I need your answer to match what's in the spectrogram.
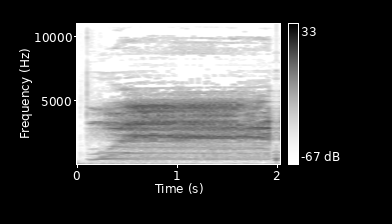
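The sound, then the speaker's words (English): A loud crowd boo swells in abruptly and holds steady for about two seconds, a dense sustained jeer from many voices, then cuts off sharply. “Thought I had a boo on here somewhere.”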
